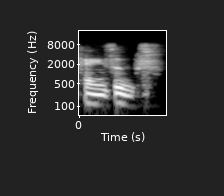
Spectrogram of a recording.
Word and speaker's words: Yeshua: Um we know at least in the Greek manuscripts that we still have today, uh the Messiah's name is present pronounced Yeshua.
